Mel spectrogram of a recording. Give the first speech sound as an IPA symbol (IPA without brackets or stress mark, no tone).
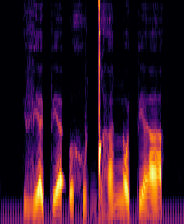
vʲ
